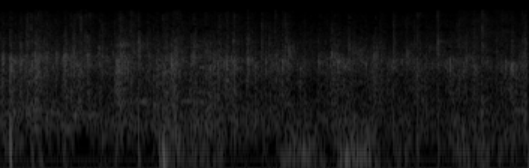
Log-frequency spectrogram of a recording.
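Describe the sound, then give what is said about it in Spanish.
Faint audience applause at a youth church camp gathering, a soft, continuous wash of clapping lasting the whole short clip without any clear voices. “Le damos un aplauso a Anthony que vino desde Perú.”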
